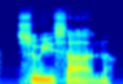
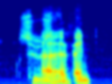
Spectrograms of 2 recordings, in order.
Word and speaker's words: Sui-san: Sui-san. – Susan? – I suppose you could pronounce that as Susan, but it's spelled S-U-I hyphen S-A-N. – Okay. Shushan.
